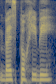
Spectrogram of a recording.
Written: bezpochyby

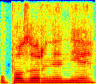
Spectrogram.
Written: upozornenie

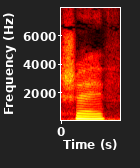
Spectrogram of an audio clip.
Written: šéf

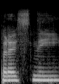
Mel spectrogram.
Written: presný

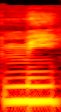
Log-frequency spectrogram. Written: my

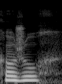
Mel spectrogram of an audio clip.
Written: kožuch

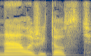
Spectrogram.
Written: náležitosť

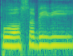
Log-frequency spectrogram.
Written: pôsobivý

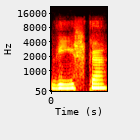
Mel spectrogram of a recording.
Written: výška

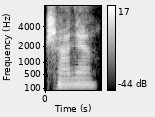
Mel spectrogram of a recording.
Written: Čaňa

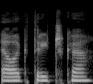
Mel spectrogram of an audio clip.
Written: električka

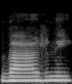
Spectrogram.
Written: vážny

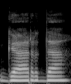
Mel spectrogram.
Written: garda

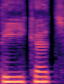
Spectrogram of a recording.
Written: týkať

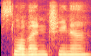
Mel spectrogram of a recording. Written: slovenčina

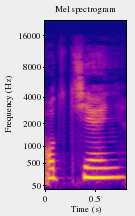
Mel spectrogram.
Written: odtieň

